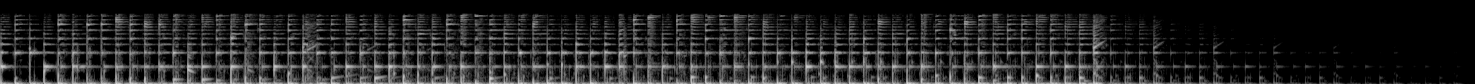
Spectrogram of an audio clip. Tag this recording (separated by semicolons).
130bpm; arpeggio; electronic; loop; multi-sample; synth; waldorf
